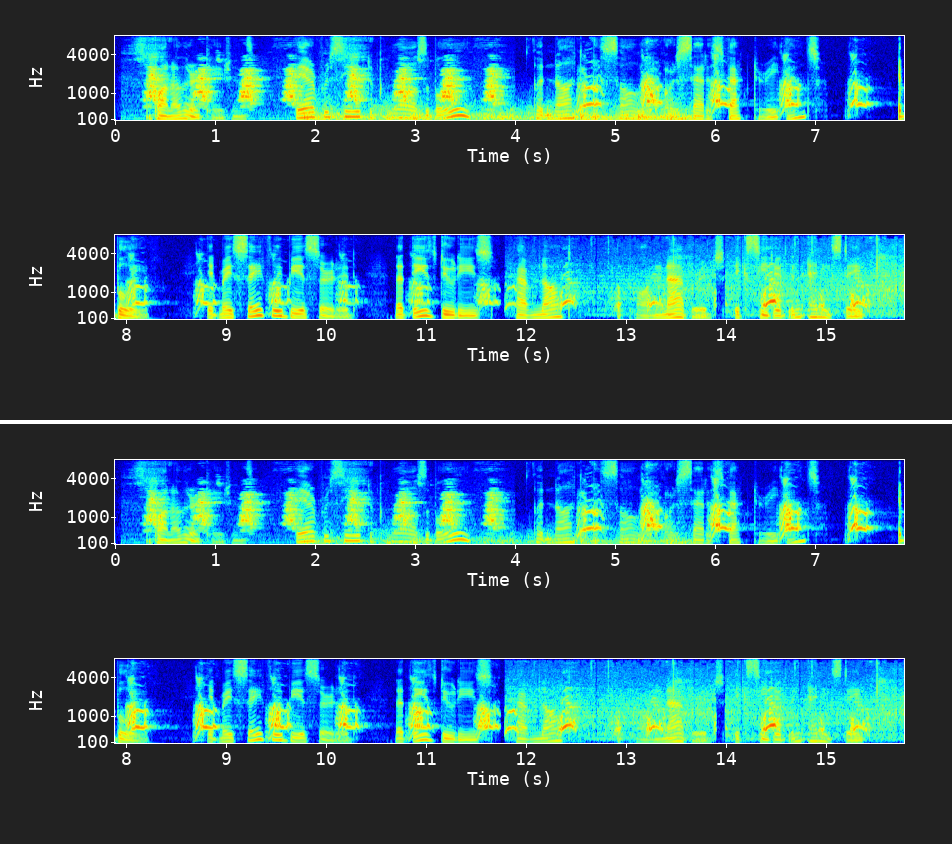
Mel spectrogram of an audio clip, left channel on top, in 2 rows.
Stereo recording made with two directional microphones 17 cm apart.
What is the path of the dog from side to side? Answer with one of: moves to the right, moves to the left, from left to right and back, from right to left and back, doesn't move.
from left to right and back.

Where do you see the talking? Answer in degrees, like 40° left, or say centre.
30° left.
